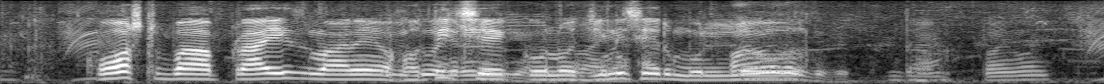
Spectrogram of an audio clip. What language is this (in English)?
Bangla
